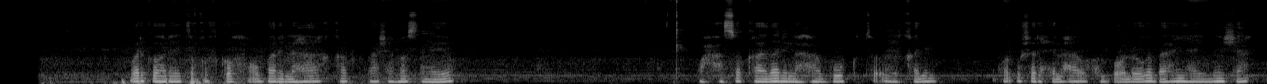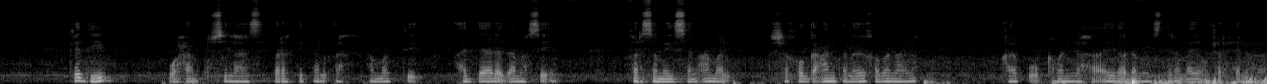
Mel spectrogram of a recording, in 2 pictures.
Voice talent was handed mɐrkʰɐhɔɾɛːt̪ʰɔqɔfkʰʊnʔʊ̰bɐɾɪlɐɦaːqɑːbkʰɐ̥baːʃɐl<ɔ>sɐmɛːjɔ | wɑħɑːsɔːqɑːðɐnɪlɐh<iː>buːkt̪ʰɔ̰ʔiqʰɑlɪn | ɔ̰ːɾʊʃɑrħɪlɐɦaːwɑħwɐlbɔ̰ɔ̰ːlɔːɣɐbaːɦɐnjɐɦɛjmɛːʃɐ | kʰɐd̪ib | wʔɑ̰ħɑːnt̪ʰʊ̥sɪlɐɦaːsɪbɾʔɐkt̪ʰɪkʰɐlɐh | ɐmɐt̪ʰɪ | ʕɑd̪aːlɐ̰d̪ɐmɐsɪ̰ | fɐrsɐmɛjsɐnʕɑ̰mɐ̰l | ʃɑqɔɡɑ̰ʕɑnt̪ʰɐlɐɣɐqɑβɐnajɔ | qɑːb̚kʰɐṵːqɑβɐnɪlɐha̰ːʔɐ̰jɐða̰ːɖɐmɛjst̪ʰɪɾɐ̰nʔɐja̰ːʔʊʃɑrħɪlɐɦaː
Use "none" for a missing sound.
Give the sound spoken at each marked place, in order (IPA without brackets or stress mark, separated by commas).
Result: ɔː, aː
